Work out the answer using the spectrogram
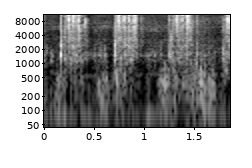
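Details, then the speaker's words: Chainsaw on Cam 2 racing fuel, fuel run out for storage: repeated rasping rope pulls in bursts, engine never catches; hard starting because carburetor is dry after storage. "After you leave and set, you're supposed to run all the fuel out. Then it's hell getting the fuel back in it to get it started."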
